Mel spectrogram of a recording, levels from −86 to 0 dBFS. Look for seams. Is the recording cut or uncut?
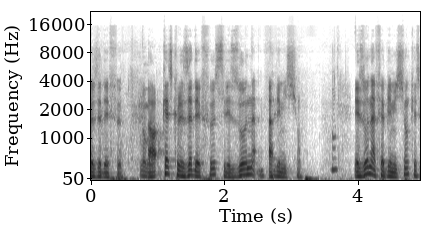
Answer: cut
